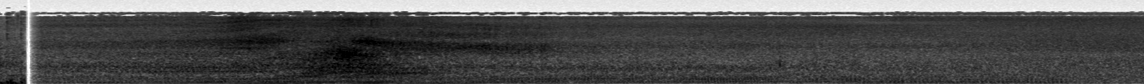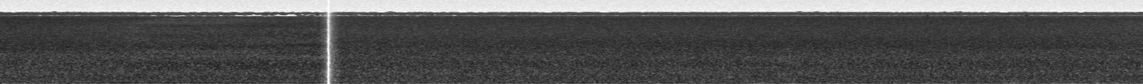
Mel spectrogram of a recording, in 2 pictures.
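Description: A motorcycle engine running cuts off within the first half-second. It gives way to a steady rushing noise from a river and waterfall in a gorge, with a vehicle passing by about four to five seconds in.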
